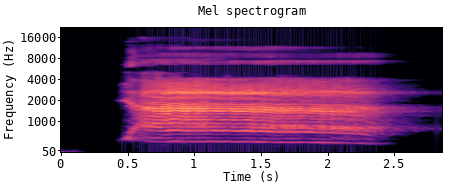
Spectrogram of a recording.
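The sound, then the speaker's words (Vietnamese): A mournful, beast-like wailing howl comes through a gate to a spirit realm: one loud, sustained cry lasting about two seconds, holding steady and then fading out, heard alone without talk. “Lại tiếng kêu gào thê lương truyền tới”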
